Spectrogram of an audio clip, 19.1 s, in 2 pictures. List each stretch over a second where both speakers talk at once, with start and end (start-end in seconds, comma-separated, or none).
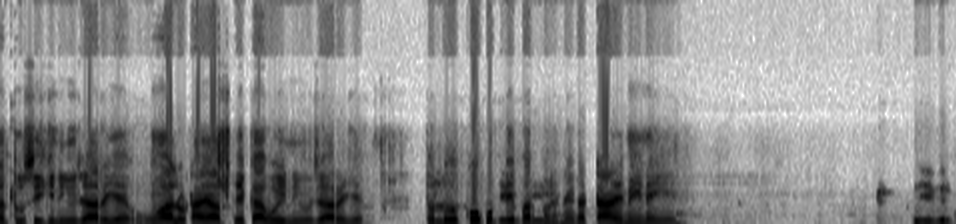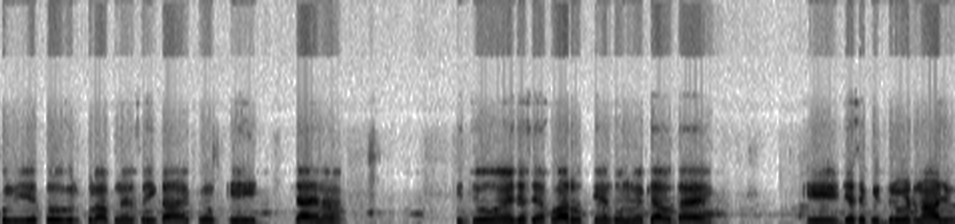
none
